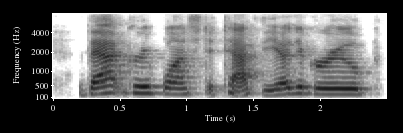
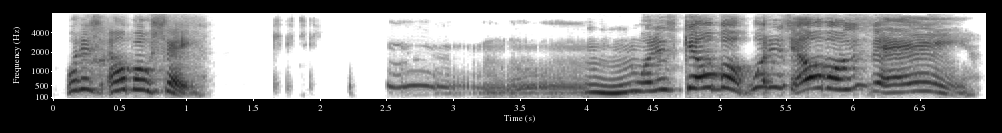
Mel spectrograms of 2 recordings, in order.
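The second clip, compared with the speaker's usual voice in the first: higher, drawn-out sing-song question to the dog; high coaxing pet talk; 9 semitones higher, slower than usual. Real, not acted. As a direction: coax the dog to speak up.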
